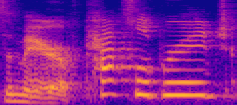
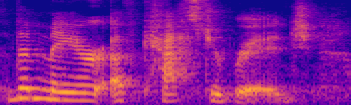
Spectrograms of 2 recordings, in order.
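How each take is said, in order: First: The town name begins with the sound 'Castle'. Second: The town name begins with the sound 'Caster'. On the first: The speaker calls it wrong. "I often mispronounce this as" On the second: The speaker calls it right. "I am getting it right this time"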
